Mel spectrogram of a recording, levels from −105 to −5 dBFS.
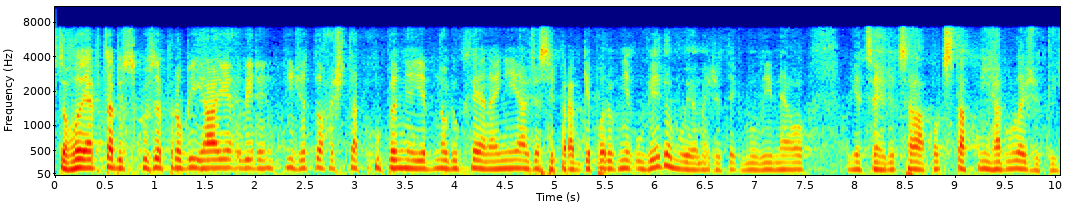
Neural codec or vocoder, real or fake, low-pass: codec, 16 kHz, 1.1 kbps, Voila-Tokenizer; fake; 7.2 kHz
